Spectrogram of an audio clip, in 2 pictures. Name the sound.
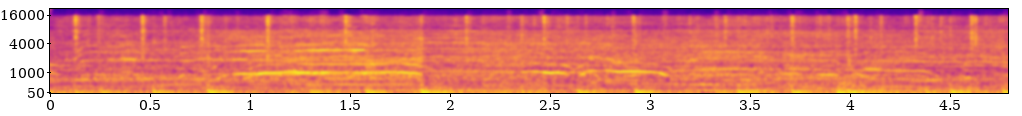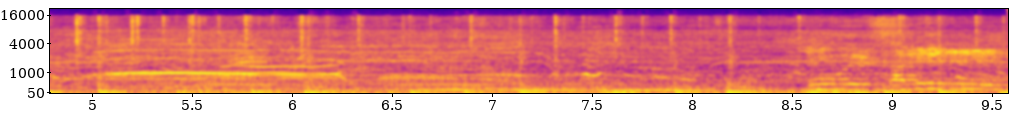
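crowd applauding and cheering at election rally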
